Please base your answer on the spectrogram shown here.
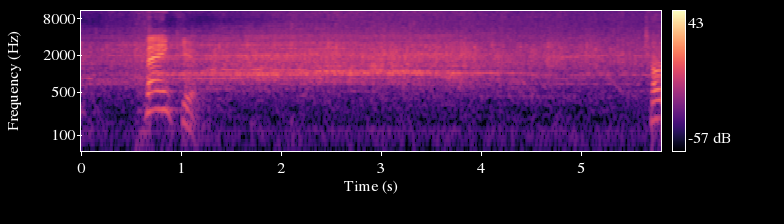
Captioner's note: applause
